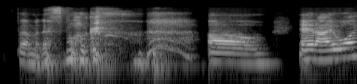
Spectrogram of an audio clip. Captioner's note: laughs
